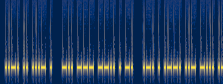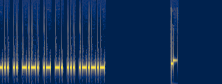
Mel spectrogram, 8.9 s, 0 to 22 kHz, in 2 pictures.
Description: Morse code, heard as a keyed tone, about 40 wpm, 700 Hz. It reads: FIVE DOZEN REPUBLICANS.
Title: Pangram Challenge v2 - 40wpm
